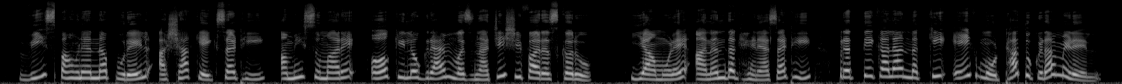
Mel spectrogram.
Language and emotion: Marathi, happy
